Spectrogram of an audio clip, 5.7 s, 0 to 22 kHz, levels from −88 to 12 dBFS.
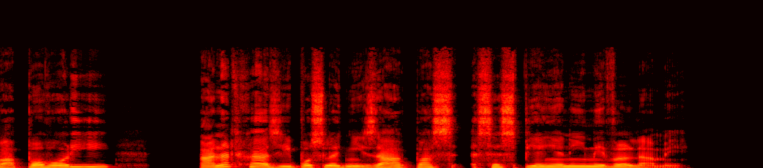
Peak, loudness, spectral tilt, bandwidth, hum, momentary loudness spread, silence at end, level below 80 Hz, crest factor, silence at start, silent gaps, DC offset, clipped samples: -16 dBFS; -31 LUFS; -5 dB/octave; 16 kHz; none; 7 LU; 0.65 s; -64 dBFS; 16 dB; 0 s; 1.22-1.42 s; under 0.1%; under 0.1%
